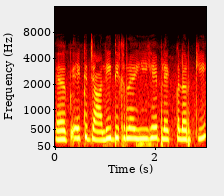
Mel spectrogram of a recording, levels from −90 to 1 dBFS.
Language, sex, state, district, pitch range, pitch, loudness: Hindi, female, Chhattisgarh, Rajnandgaon, 235-265 Hz, 250 Hz, -11 LUFS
